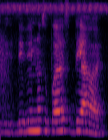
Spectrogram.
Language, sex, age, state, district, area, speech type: Bengali, female, 18-30, West Bengal, Uttar Dinajpur, urban, spontaneous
